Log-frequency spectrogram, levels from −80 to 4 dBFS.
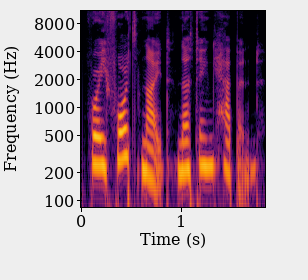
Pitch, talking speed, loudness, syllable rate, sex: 230 Hz, 165 wpm, -17 LUFS, 5.2 syllables/s, female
